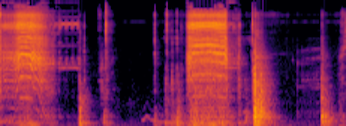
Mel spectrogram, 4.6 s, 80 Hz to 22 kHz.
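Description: Cordless impact driver snugging down screws with washers on a Stihl MS200T chainsaw during repair, giving several short, loud bursts of whirring and hammering separated by brief pauses.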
